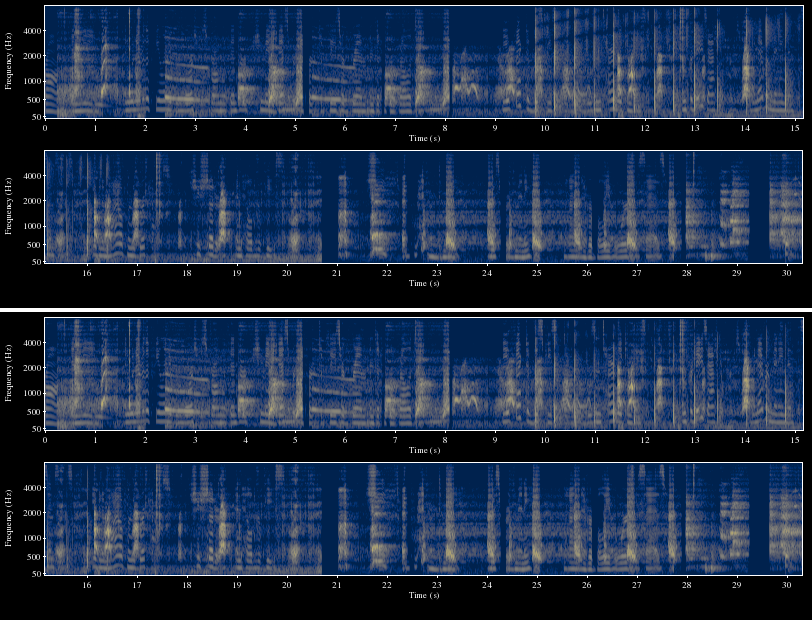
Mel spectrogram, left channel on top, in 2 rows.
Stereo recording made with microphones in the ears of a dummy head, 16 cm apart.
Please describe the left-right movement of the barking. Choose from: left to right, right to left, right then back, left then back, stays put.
stays put.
